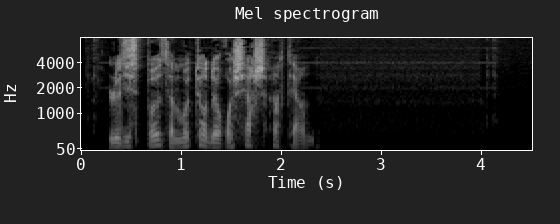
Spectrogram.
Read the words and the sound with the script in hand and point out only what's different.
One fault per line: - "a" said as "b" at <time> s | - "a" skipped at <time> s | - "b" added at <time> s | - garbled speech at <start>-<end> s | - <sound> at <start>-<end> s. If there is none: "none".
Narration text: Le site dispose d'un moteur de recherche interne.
- "site" skipped at 0.4 s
